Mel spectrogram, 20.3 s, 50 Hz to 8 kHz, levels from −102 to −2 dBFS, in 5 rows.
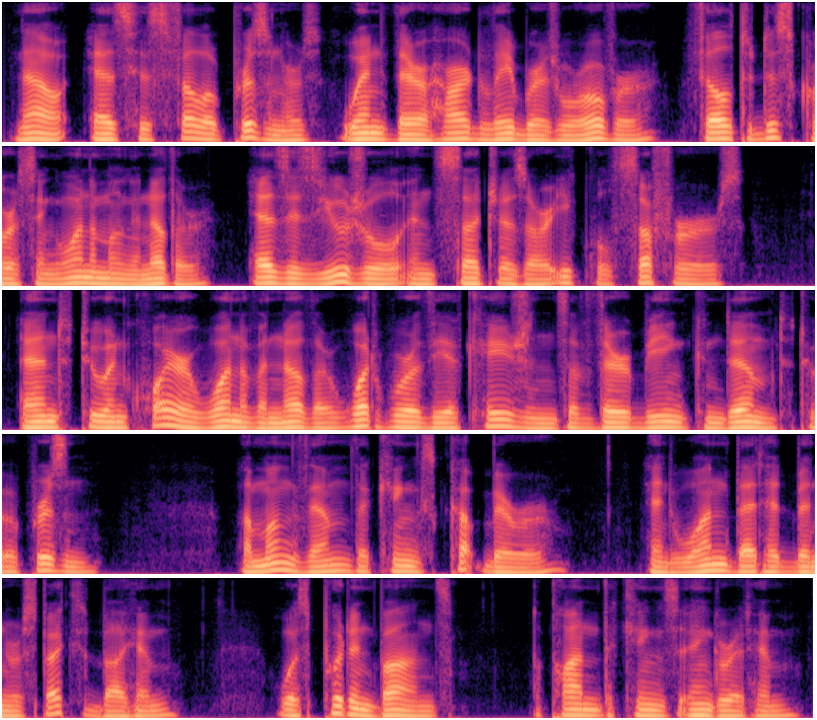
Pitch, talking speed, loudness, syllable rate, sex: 115 Hz, 195 wpm, -19 LUFS, 5.9 syllables/s, male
